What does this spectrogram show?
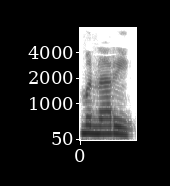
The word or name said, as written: menarik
